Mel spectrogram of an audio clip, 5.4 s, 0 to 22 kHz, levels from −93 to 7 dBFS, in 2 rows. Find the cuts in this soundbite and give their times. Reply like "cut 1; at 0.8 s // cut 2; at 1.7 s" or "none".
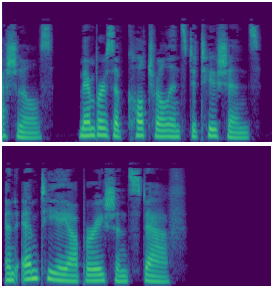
cut 1; at 2.7 s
